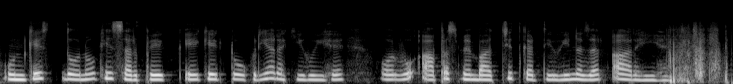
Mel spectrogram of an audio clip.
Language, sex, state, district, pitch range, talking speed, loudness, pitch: Hindi, female, Rajasthan, Jaipur, 215-245 Hz, 180 wpm, -15 LUFS, 225 Hz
